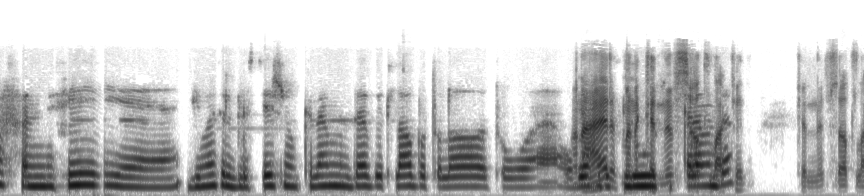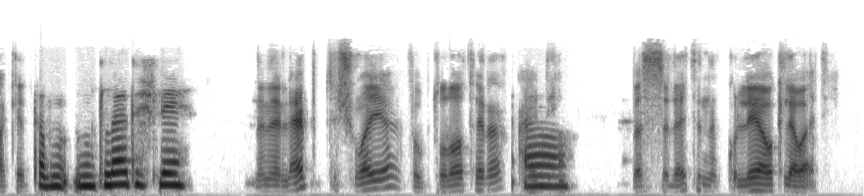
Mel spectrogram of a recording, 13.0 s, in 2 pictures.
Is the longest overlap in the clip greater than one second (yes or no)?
yes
